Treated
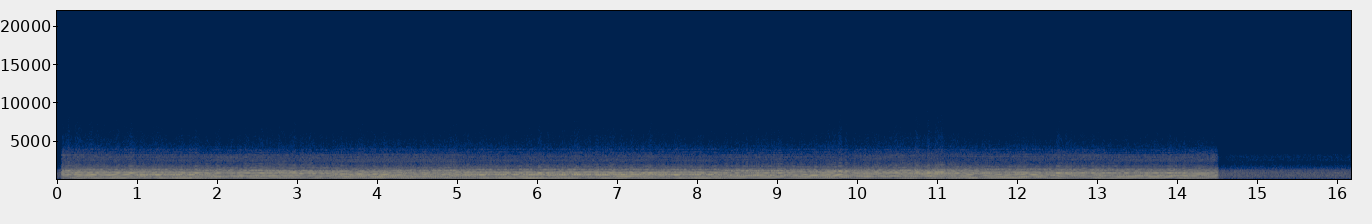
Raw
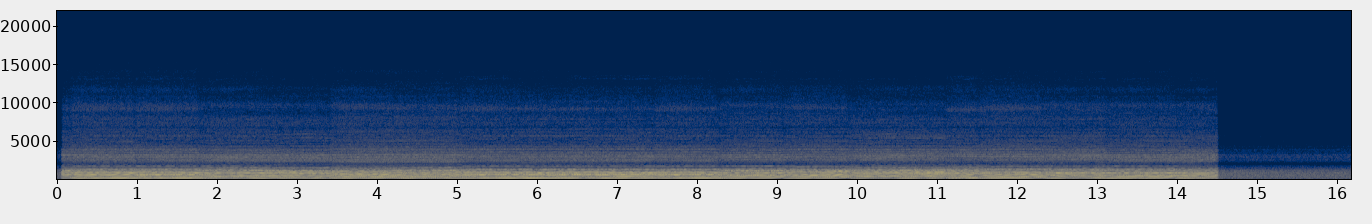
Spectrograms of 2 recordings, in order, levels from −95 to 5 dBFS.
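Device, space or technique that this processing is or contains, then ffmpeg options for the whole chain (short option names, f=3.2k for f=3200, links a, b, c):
crystal radio: -filter_complex "[0:a]highpass=270,lowpass=2.5k,aeval=exprs='if(lt(val(0),0),0.708*val(0),val(0))':c=same,asettb=1/sr,asplit=3[a][b][c];[a]atrim=end=0.734[d];[b]atrim=start=0.73:end=1.32,asetpts=PTS-STARTPTS,afade=t=in:d=0.004:c=qsin,afade=t=out:st=0.586:d=0.004:c=qsin,highpass=200[e];[c]atrim=start=1.316[f];[d][e]acrossfade=d=0.004:c1=hsin:c2=qsin[g];[g][f]acrossfade=d=0.004:c1=qsin:c2=hsin,adynamicequalizer=threshold=0.00316:dfrequency=1700:dqfactor=0.7:tfrequency=1700:tqfactor=0.7:attack=5:release=100:ratio=0.375:range=2.5:mode=cutabove:tftype=highshelf,volume=-4.5dB"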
